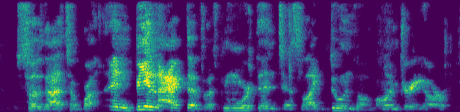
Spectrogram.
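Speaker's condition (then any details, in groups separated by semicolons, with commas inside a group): Acquired and hereditary ataxia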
